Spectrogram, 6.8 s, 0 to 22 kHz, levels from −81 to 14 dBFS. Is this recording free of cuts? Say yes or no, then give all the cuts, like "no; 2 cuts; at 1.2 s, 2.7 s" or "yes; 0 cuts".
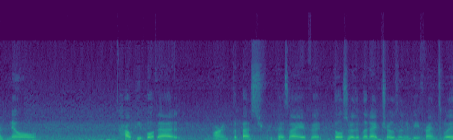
no; 4 cuts; at 1.8 s, 2.3 s, 4.0 s, 5.4 s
